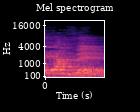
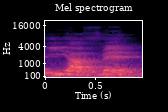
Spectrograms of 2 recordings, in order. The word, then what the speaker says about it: Iavé: Eu, eu prefiro a pronúncia Iavé, mas o I faz sentido também, mas os estudiosos eles costumam dizer que é Iavé a pronúncia, né, do Antigo Testamento.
